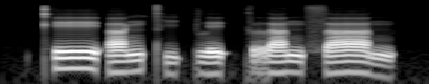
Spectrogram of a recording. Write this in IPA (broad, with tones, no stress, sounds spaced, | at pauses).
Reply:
kʰ eː˥˩ ʔ a˦˥ ŋ tʰ i˦˥ ʔ p l e˥˩ ʔ k r a˥˩ n s a˥˩ n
